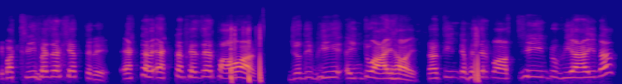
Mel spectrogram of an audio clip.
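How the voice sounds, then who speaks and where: A man's voice: very high voice, fast, a bit bright, slight background noise. A young man teaching an online university lecture over a video call. He stammers, repeats his questions and quizzes his students. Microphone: computer mic on a video call.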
